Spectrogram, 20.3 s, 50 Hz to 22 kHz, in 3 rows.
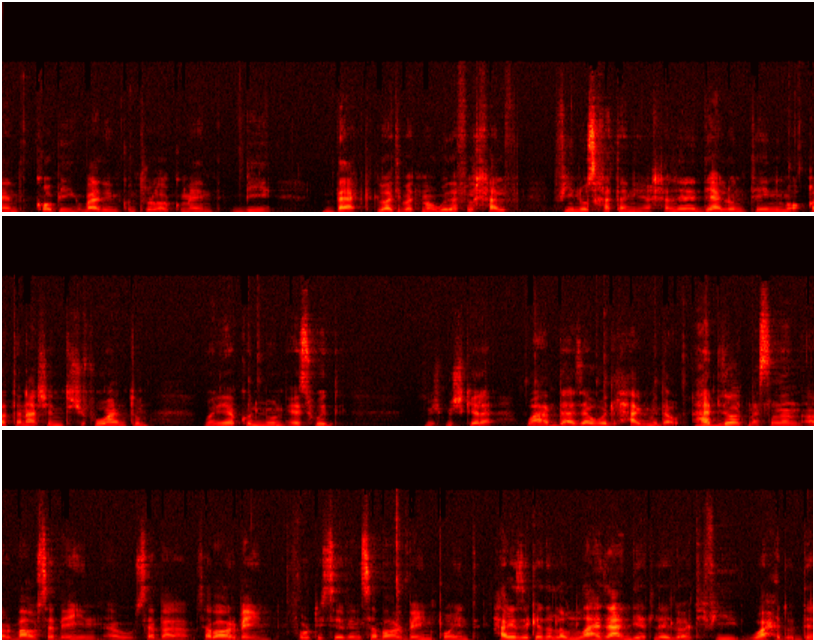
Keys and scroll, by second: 0.2 super+c, 1.9 super+b, 15.7-16.4 typing, 16.8 Tab.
